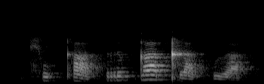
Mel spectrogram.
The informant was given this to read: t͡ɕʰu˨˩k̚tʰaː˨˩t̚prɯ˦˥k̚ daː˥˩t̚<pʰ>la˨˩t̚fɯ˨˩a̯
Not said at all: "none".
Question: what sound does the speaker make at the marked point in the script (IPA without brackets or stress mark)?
kʰ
